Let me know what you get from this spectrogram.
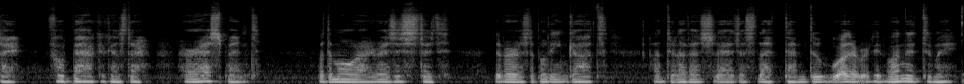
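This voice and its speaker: A man's voice: mid-range voice, a little mellow, a little hiss or hum. A man narrating a visual novel as a let's player, reading the story and lines aloud.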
